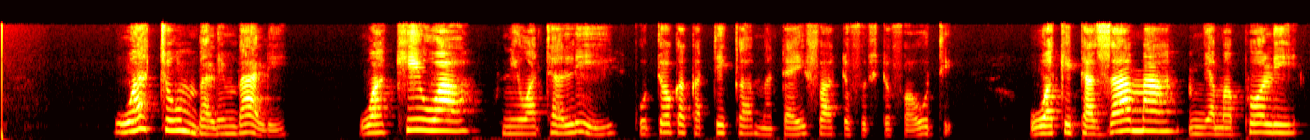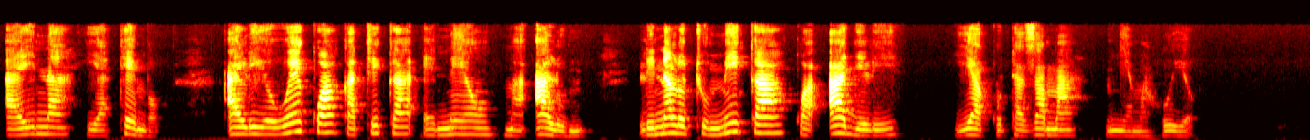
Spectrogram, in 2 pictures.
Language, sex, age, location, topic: Swahili, female, 25-35, Dar es Salaam, agriculture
